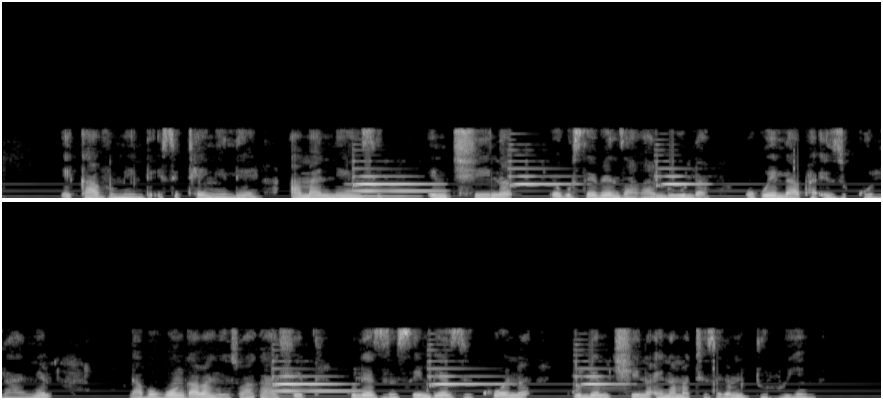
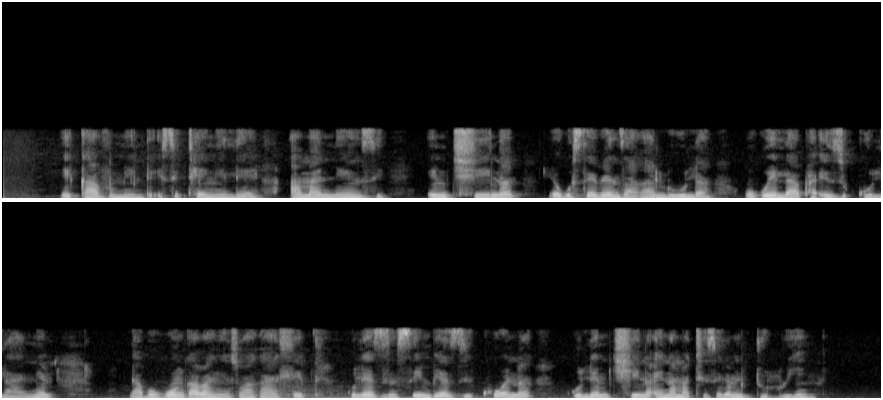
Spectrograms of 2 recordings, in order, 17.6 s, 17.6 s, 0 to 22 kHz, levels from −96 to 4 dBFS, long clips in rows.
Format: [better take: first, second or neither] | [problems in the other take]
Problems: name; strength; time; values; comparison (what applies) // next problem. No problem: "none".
second | noise reduction (classical method spectral subtraction)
